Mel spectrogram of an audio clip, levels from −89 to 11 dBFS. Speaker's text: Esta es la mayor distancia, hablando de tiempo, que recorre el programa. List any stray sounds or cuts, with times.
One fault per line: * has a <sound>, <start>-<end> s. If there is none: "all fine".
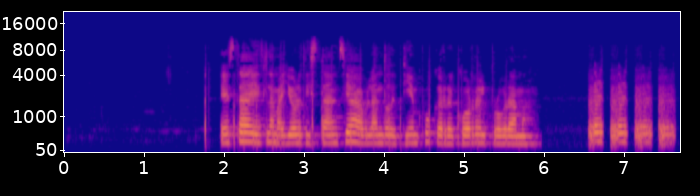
* has a laugh, 6.6-7.7 s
